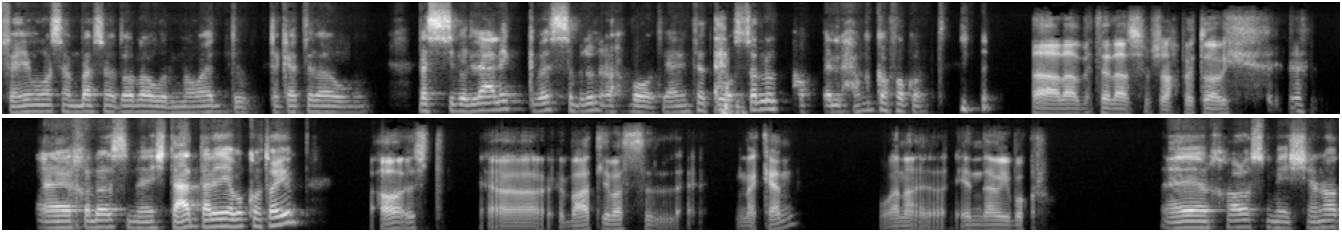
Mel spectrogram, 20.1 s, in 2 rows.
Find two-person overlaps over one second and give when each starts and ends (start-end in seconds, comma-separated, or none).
none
